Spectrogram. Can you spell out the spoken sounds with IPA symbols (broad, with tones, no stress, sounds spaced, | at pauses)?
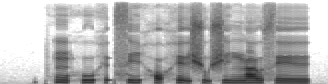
pʰ ũ˨ h u˨ h ɪ˦ ʔ sʰ i˨ h ɔ̰˦˨ h ḛ˦˨ ɪ̯ ʃ ṵ˦˨ ʃ i˨ ŋ a˦ ʊ̯ s e˨ ɪ̯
